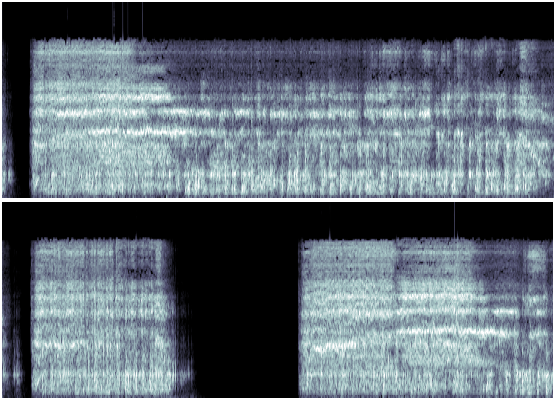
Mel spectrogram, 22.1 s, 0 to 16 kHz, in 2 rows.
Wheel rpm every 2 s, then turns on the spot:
100, 160, 160, 160, 160, 80, 120, 40, 40, 160, 160.
14-16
